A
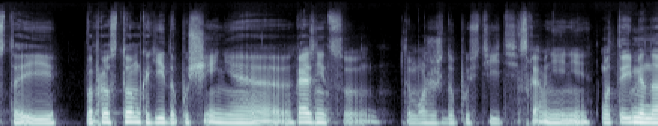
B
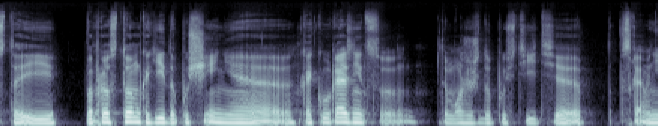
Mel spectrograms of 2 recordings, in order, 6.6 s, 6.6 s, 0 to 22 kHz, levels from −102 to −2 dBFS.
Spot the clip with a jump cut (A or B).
A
